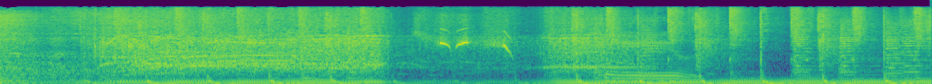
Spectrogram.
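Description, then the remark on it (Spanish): A few short, bright whistled chirps ring out in a brief lull of a bass-heavy music track, sliding up and down in pitch before the music swells back in. “El famoso silbido.”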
